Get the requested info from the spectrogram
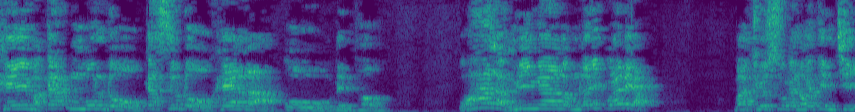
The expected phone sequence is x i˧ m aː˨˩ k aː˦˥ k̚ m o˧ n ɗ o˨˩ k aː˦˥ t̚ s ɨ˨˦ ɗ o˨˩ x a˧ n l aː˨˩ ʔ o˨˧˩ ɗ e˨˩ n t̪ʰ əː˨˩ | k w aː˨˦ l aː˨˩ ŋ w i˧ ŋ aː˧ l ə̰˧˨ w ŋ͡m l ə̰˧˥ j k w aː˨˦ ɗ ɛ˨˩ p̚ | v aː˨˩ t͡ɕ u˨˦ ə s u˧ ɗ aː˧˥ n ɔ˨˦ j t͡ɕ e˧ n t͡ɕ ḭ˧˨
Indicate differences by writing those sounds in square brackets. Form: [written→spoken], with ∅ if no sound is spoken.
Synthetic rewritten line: x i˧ m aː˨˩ k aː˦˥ k̚ m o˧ n ɗ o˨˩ k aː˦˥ [t̚→k̚] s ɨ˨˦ ɗ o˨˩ x [a˧→ɛ˧] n l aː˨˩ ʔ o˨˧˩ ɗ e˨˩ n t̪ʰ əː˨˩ | k w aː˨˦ l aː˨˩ ŋ w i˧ ŋ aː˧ l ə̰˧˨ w ŋ͡m l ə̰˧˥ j k w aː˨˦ ɗ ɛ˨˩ p̚ | v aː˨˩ t͡ɕ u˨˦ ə s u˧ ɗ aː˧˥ n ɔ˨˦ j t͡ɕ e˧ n t͡ɕ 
